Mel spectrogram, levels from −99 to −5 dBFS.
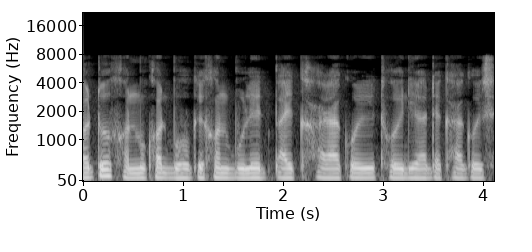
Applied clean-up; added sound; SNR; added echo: none; none; none; none.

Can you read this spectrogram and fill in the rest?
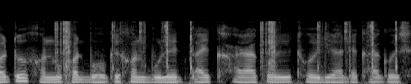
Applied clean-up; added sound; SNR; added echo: none; Camera; 9 dB; none.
